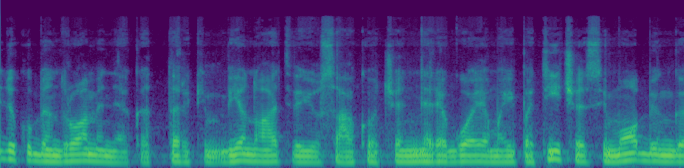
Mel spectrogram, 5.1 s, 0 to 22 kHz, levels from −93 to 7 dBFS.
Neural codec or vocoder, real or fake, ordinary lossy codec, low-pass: vocoder, 48 kHz, 128 mel bands, Vocos; fake; Opus, 32 kbps; 14.4 kHz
